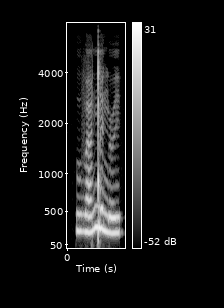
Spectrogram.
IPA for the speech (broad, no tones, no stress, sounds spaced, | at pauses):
u v a ŋ͡ǃ ɛ ŋ ə˞ ɪ̯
